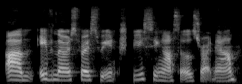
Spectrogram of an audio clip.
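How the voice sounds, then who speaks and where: A woman's voice: mid-range voice, racing, pushed and bright, no echo, rough recording. A woman from Western Australia with an Australian accent, co-hosting a podcast, rambling and self-deprecating. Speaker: podcast co-host. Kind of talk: casual chat.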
